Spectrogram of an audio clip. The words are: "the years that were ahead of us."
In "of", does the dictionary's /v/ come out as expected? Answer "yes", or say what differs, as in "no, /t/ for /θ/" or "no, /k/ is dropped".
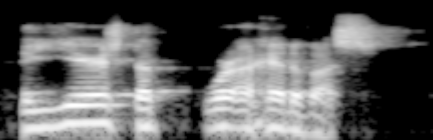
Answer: yes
